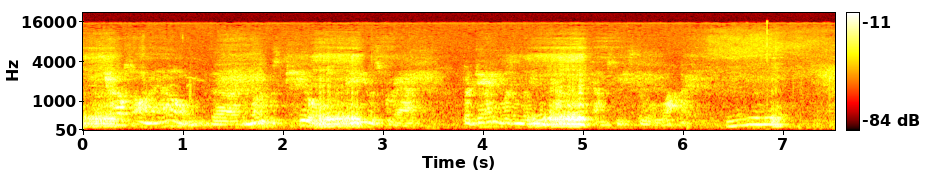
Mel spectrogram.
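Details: A 10-week-old shar pei puppy snoring while asleep: irregular snorting, rumbling breaths with gurgling vocal noise, about 28 a minute.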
